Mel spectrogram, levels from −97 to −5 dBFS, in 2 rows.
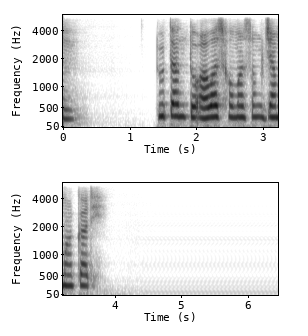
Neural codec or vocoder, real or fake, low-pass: codec, 16 kHz, about 1 kbps, DyCAST, with the encoder's durations; fake; 5.4 kHz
